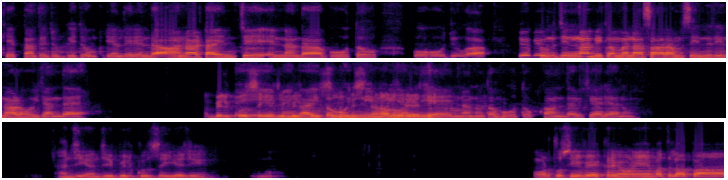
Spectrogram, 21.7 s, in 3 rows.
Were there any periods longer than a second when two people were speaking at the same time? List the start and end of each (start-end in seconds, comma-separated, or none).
9.5-11.6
